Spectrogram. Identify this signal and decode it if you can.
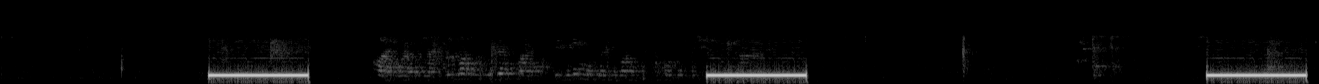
Ringback tone (Europe, 425 Hz), with speech.
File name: out- -2007- - - .7099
